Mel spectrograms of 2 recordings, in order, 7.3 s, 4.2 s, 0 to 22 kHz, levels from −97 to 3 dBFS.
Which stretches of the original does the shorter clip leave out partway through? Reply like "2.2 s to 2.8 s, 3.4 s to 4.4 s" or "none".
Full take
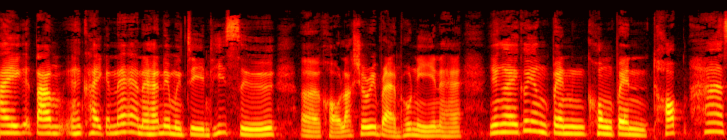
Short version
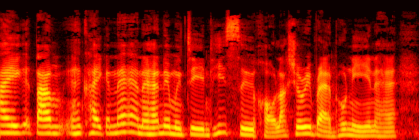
2.5 s to 3.2 s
